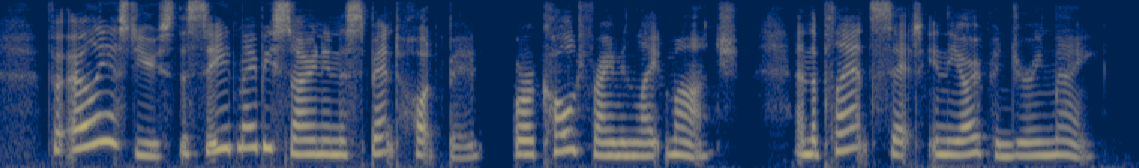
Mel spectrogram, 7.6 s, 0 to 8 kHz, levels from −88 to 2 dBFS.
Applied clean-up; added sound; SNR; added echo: neural mask model Resemble Enhance denoiser.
